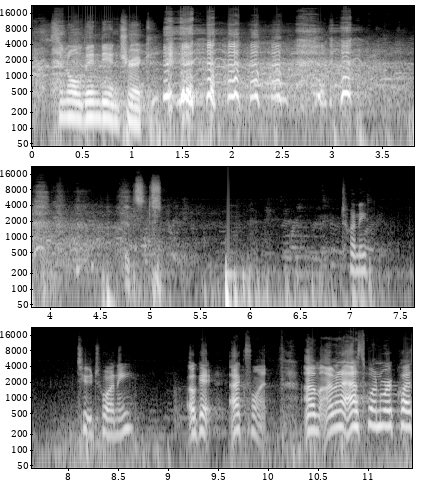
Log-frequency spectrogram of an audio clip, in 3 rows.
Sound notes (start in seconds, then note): 3.0 laughter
